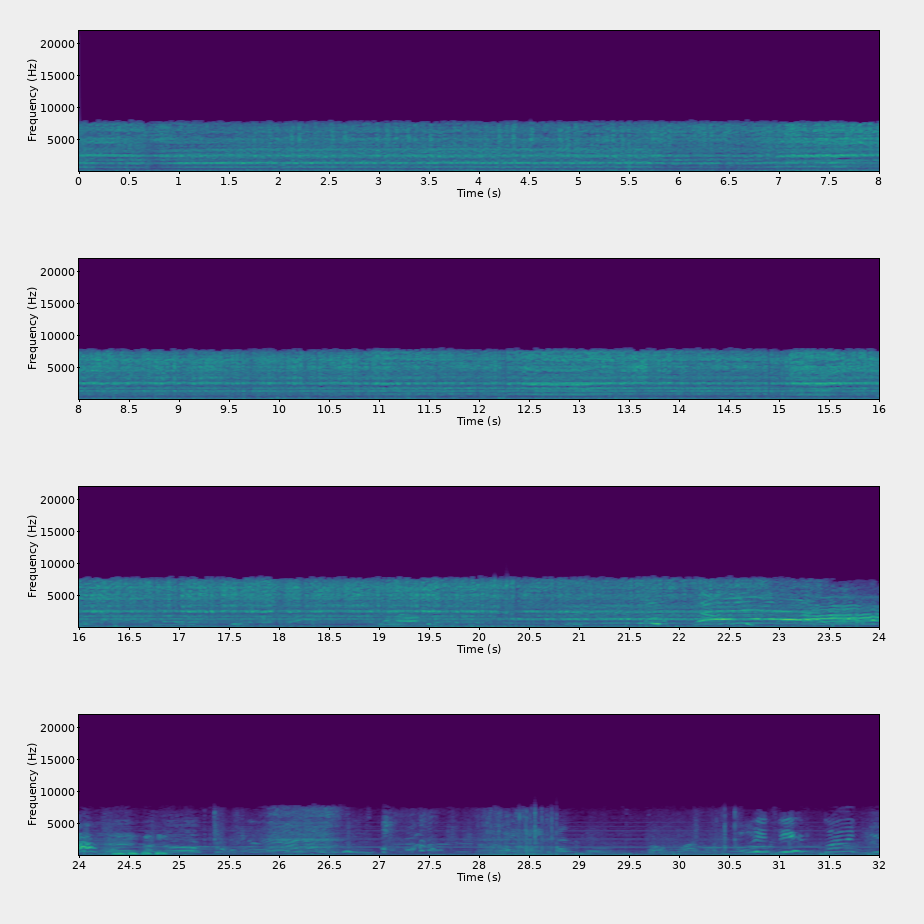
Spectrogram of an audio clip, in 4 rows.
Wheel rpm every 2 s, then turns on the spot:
180, 160, 160, 180, 220, 230, 230, 230, 230, 230, 200, 150, 20, 30, 10, 0.
24-28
